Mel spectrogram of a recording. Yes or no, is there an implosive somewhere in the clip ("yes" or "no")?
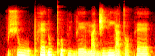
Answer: yes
